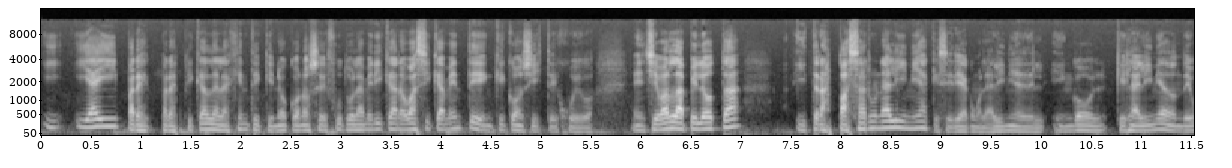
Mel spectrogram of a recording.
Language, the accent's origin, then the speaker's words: Spanish; Argentina; veo un poco lo que somos los argentinos y cómo estamos.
